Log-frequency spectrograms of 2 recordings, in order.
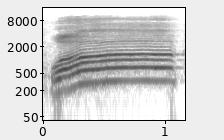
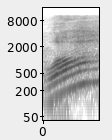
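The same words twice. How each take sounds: First: A long, very high, stretched-out cry of disbelief; long drawn-out what. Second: A quick, high, startled question; jolted awake by the news; startled what. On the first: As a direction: hold the vowel up high in shock. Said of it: "ten thousand A's". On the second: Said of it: "And he went". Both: Retold or imitated.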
